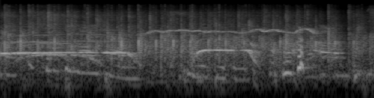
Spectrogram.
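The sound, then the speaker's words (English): A steady round of applause, dense clapping that holds at an even loudness for about five seconds, with high sustained whistling tones gliding over the noise. “Sorry, I need a round of applause for that.”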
